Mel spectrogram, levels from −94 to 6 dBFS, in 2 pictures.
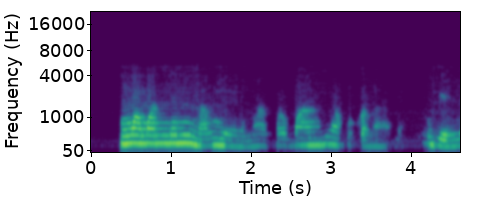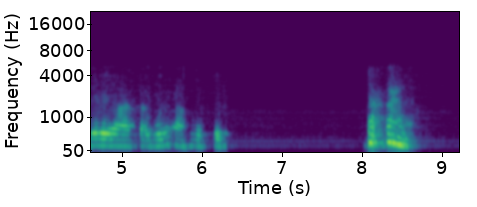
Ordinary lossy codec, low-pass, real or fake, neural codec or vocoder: none; 5.4 kHz; fake; codec, 24 kHz, 6 kbps, HILCodec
